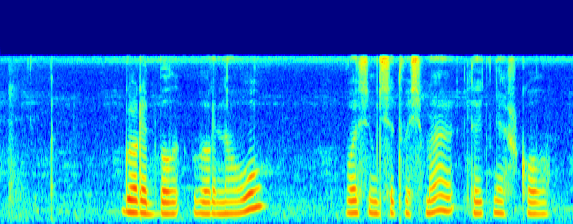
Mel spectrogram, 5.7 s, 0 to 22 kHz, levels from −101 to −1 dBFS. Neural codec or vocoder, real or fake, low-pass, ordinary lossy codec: none; real; none; none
